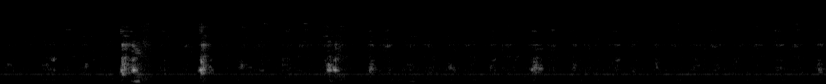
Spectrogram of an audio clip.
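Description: A knife blade is sharpened, taking material off the edge: faint scraping strokes come at irregular intervals, with a few louder rasps standing out over a quiet, steady background.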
